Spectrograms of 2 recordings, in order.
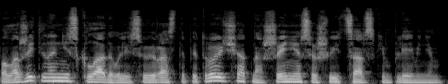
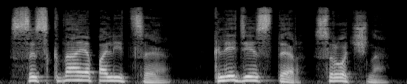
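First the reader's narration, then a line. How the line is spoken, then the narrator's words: Through teeth, vindictive. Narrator (Russian): процедил он, мстительно предвкушая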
